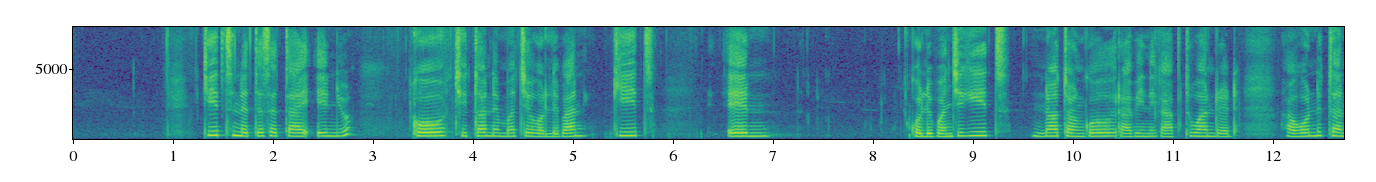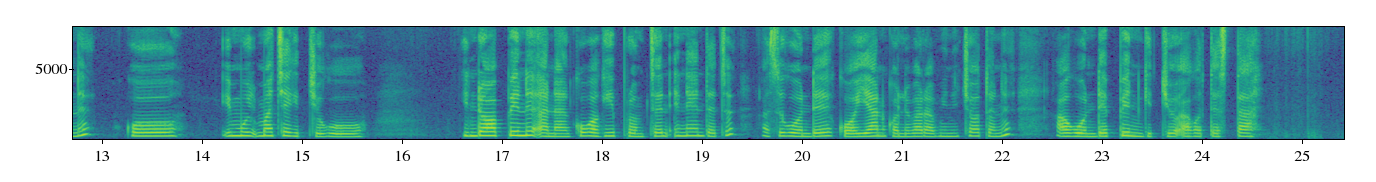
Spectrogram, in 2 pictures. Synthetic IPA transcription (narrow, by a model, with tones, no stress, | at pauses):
ki˦tnɛ˨tɛ˦sɛ˦ta˦jʔe˦njo˦ | ko˦t͡ʃi˨ta˦ne˨ma˦t͡ʃe˦ko˨lɪ˨ban | ki˦t | en | ko˨li˨ba˨ɲd͡ʒi˦ki˦t | nɔ˦tɔ˨ŋko˦ɾabi˦ni˨kaptu˦ha˦ndɾɛ˨da˨ko˦ni˦ta˦ne˦ | ko˦ | i˦mu˦ma˦t͡ʃe˦ki˨tjo˨ko˨ | i˦ndɔ˦pɪ˦n˦a˨na˨nko˦ka˨ki˦pɾo˨mte˦nʔɪ˦nɛ˦ndɛ˨tɪ˦ | a˨si˦ko˨nde˦kɔ˨ja˦nko˨lɪ˨βa˦ɾa˨bi˨ni˦t͡ʃɔ˦tɔ˨ni˦ | a˨ko˨nde˦pɪ˦nki˨tjo˦ʔa˨kɔ˨tɛ˨sta˦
